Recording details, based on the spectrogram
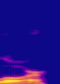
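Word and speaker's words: Lohr: lore by um lore's lore yep Jerry Jerry lore yep that's his name not like lore but it's spelled different l-o-h-r that's correct uh and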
